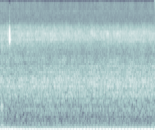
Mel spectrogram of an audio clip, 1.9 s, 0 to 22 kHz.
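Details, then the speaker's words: Chevrolet Captiva 2.2 diesel after oil change and all four filters including fuel filter replaced: steady smooth idle, no misses or knocks; idling to purge last air bubbles, self-priming lift pump. "là on va la laisser tourner un petit peu au ralenti au moins ça permettra de chasser les dernières bulles d'air"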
